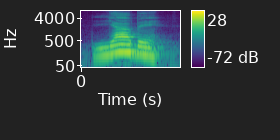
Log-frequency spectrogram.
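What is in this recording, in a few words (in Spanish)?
"llave", Spanish, Peru, Cuzco; [ˈʎaβ̞e]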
